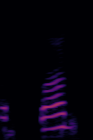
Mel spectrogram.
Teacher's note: Keluar dari pangkal atau tepi lidah sebelah kiri atau sebelah kanan. Iya. Dua sisi lidah atau salah satunya bertemu dengan gigi geraham a atas. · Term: Huruf Dod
